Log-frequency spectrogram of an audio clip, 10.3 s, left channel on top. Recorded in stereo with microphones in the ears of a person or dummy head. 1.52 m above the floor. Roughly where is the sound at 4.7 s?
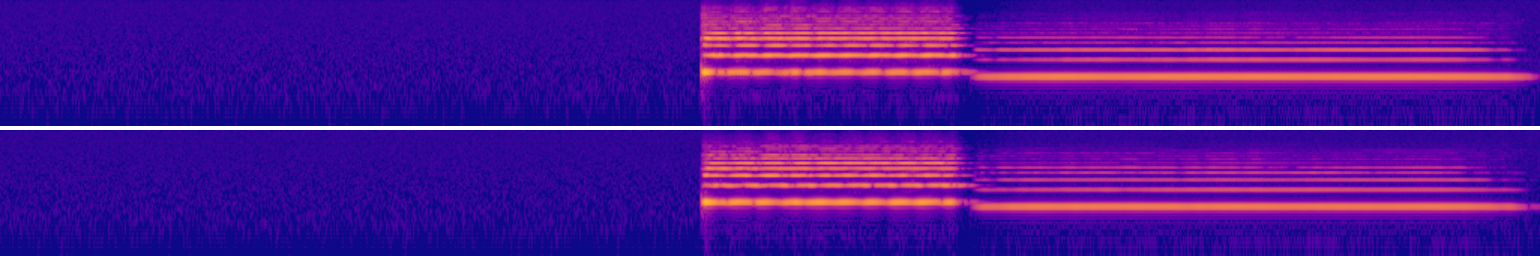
Left.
